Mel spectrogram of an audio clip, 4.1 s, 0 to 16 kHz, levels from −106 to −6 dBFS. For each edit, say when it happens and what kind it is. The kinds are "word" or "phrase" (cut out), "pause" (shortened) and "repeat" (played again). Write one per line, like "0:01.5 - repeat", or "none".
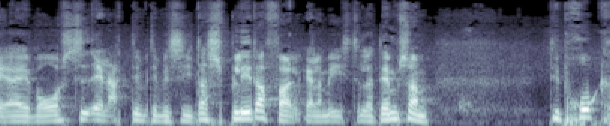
0:01.0 - word
0:01.3 - word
